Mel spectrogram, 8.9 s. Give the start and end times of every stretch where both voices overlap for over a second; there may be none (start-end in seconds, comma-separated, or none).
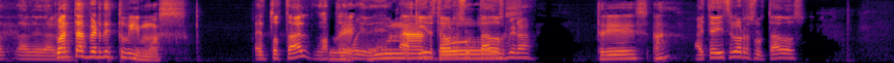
3.2-5.3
